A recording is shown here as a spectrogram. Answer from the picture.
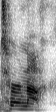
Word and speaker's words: Echternach: So these three infantry units are going to attack Echternach. Echternach. You don't know how to say it? I'm German. Echternach. So I'm pronouncing it correctly because I am the German.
